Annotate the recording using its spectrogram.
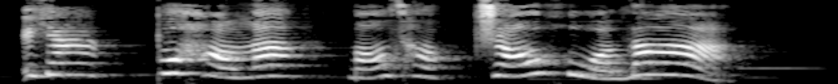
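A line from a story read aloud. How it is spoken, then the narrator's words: Alarmed loud shout. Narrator (Chinese): 小兔就大叫道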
